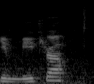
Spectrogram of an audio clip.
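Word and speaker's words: Y'mhitra: I believe that her name is pronounced Ymithra.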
